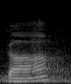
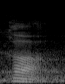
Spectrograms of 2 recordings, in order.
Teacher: Ga is a regular G, and then the guttural G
